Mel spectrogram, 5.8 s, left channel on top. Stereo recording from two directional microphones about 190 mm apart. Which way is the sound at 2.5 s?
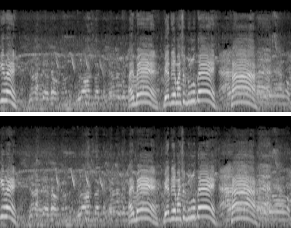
10° left (ahead or behind).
